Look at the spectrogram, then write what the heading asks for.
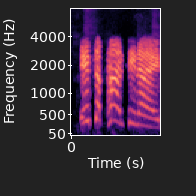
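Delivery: very high, squeaky, wonky Irish accent. Trying a McGregor impression after saying it comes out wrong: Conor McGregor impression. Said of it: "I can't do a McGregor, uh, impression".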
